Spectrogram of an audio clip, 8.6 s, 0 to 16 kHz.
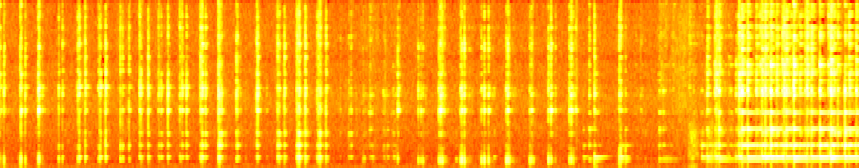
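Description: Slow tapping on a handmade bowl made at a summer camp gives a run of short, bright clinking taps with a cowbell-like ring around 1.2 kHz. The taps are uneven in spacing and fade quickly. In the last second and a half a steady, sustained high tone rises underneath them.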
